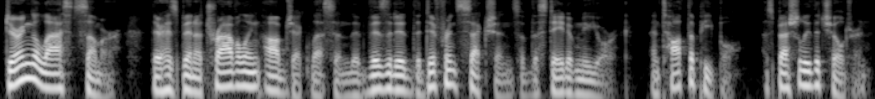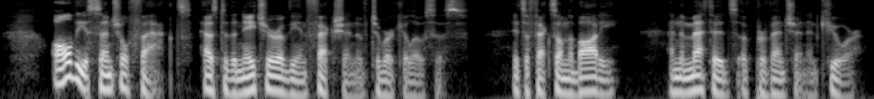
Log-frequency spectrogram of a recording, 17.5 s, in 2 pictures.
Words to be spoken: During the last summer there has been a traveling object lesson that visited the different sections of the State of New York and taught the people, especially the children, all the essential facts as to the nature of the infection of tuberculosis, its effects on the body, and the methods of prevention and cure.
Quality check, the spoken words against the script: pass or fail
pass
